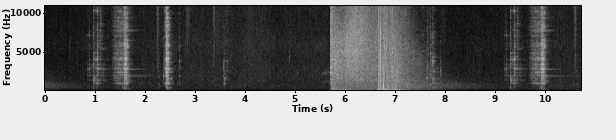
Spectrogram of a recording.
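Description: Metal parts clank as a rocket launcher is reloaded.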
